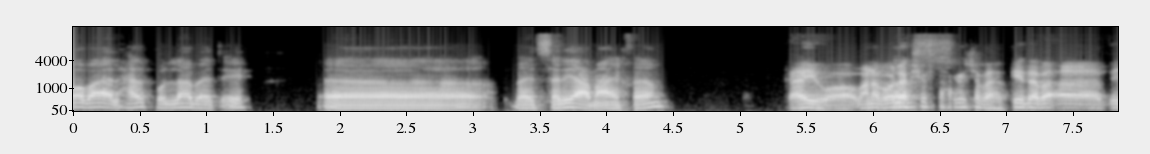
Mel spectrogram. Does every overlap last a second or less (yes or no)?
yes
